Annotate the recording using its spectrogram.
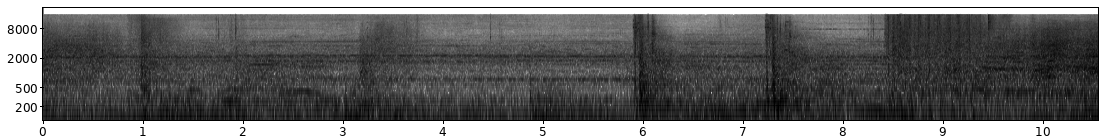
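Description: A rifle fires in sharp bursts.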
